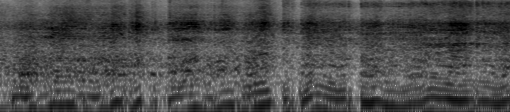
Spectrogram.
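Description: Hard enduro motorcycle engine revving in repeated bursts of throttle, its pitch rising and falling as the rider works the bike through a steep rocky forest section.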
